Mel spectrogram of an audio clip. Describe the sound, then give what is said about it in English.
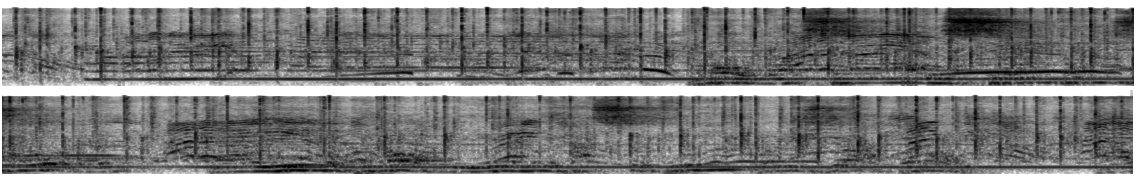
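Church audience clapping and shouting praise: continuous cheers, whoops and handclaps over a held keyboard note and backing music. “Put your hands together and give the Lord a shout of praise.”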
